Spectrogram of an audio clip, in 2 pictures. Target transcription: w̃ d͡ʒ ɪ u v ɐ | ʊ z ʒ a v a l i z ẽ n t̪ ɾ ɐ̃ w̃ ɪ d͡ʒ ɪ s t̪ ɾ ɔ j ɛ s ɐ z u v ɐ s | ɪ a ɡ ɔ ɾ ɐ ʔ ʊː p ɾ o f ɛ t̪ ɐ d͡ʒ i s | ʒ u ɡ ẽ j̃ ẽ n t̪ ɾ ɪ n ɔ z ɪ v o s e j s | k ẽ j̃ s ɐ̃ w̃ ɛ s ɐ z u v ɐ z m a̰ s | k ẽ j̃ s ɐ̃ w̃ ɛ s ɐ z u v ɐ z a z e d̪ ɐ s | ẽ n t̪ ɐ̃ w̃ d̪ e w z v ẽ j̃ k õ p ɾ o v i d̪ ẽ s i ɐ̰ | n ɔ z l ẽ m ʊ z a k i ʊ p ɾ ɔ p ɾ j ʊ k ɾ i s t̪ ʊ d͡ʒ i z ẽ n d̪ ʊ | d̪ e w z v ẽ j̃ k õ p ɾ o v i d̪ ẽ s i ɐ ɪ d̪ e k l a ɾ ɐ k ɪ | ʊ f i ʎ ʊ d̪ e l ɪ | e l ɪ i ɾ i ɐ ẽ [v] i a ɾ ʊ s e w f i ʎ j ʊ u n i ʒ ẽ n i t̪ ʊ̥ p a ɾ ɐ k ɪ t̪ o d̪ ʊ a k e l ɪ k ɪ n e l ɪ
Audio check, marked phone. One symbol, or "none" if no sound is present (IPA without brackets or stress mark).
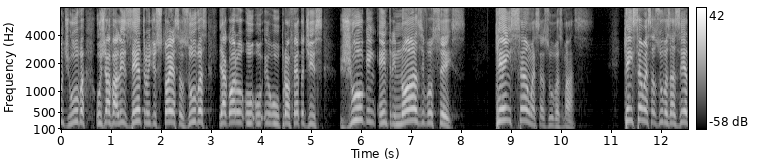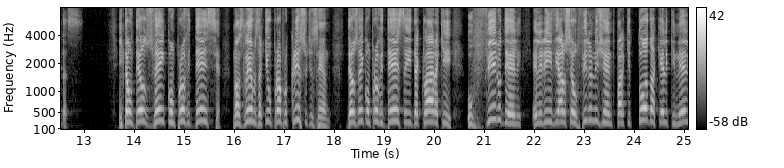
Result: v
